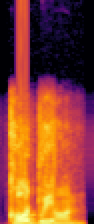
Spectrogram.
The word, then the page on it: court bouillon: Indian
